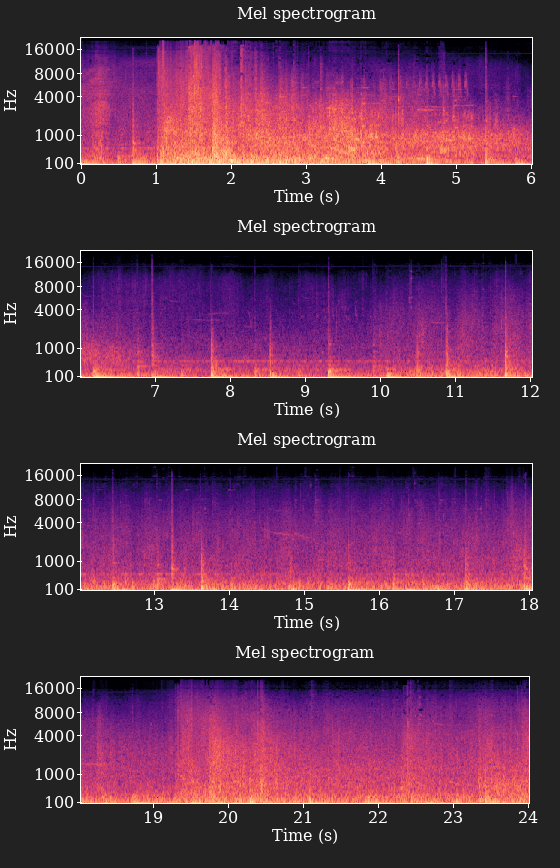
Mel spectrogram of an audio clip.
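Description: Artillery in Empire: Total War fires a volley, opening with a loud deep boom followed by a rolling series of distant cannon thumps and rumbling echoes, with a second burst near the end.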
